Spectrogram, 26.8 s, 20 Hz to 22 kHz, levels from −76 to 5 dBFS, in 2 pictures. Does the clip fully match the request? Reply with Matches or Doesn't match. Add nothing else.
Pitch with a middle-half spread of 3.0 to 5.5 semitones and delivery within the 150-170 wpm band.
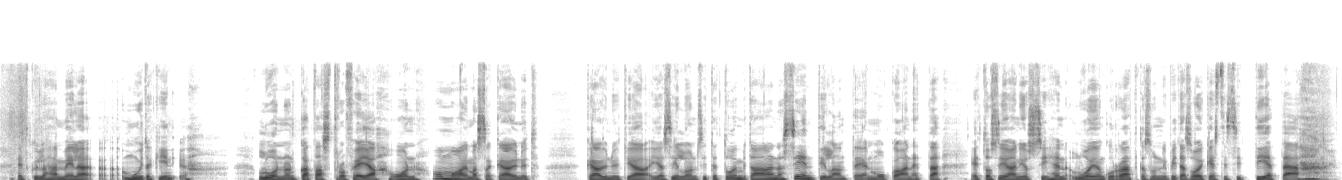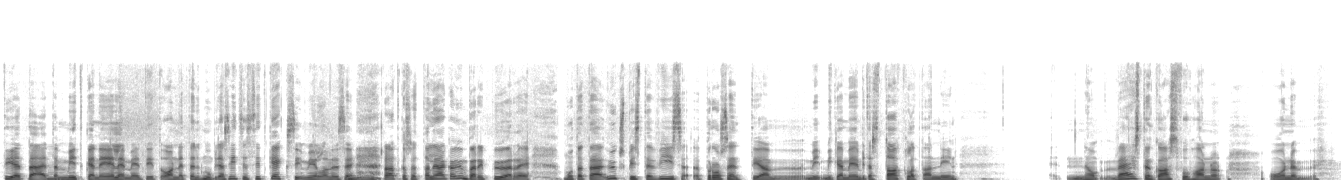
Matches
